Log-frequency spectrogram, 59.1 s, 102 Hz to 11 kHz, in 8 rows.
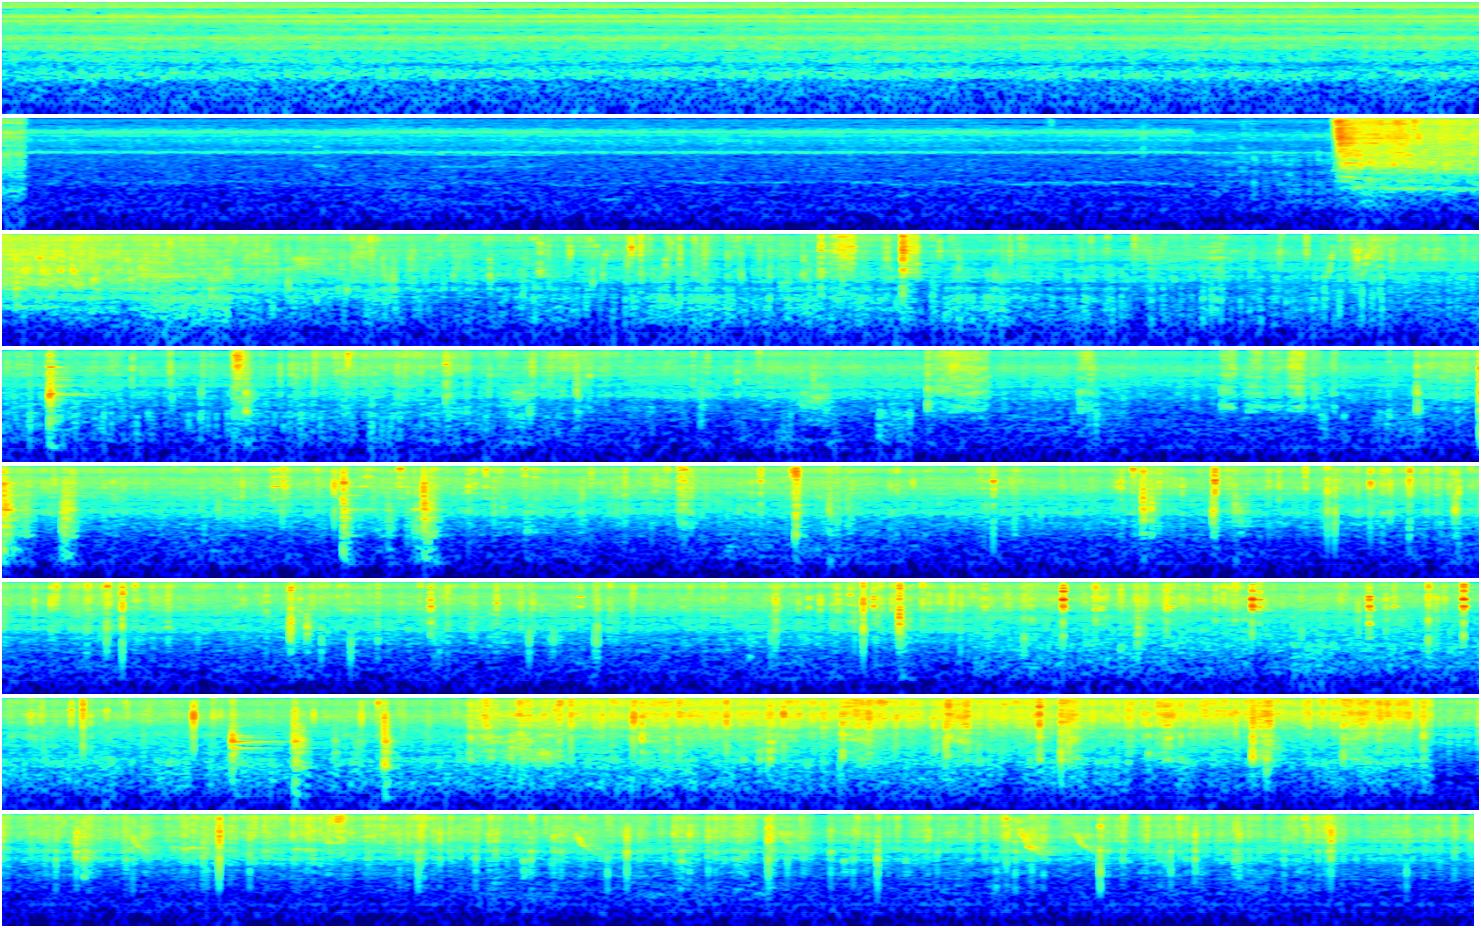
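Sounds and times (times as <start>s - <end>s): food sizzling in hot oil: 0.0s - 7.5s, 12.8s - 59.0s
utensil stirring in a pan: 14.0s - 30.1s, 38.4s - 56.8s.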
